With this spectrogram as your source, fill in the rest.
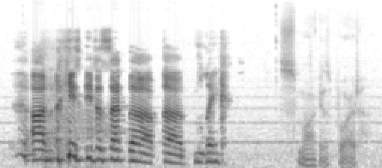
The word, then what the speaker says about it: smörgåsbord: Smorgasbord. Smörgåsbord. Smorgasbord. Interesting. That is a very interesting way of pronouncing that.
